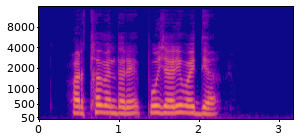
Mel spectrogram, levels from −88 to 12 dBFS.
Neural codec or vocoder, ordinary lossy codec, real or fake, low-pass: codec, 44.1 kHz, 3.4 kbps, Pupu-Codec; MP3, 96 kbps; fake; 14.4 kHz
